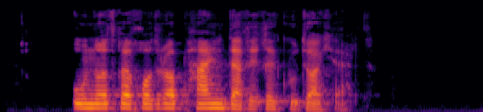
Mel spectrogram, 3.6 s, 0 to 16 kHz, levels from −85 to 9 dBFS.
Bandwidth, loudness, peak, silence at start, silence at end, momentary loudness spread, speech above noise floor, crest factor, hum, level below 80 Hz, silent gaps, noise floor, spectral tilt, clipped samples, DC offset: 11.5 kHz; -23 LUFS; -4 dBFS; 0.55 s; 1 s; 10 LU; 50 dB; 20 dB; none; -60 dBFS; none; -72 dBFS; -6.5 dB/octave; under 0.1%; under 0.1%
